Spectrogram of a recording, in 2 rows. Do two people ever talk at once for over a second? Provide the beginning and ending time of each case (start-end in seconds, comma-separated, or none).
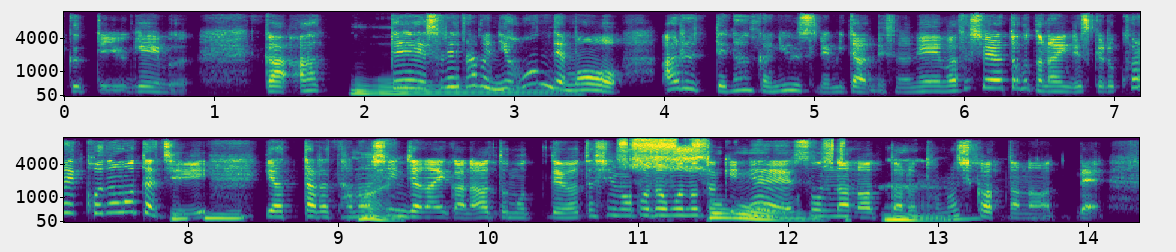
2.1-3.6, 10.8-12.3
